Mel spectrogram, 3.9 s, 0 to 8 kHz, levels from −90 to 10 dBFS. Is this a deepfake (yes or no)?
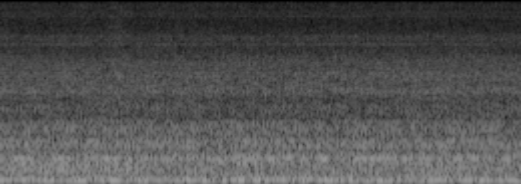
yes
